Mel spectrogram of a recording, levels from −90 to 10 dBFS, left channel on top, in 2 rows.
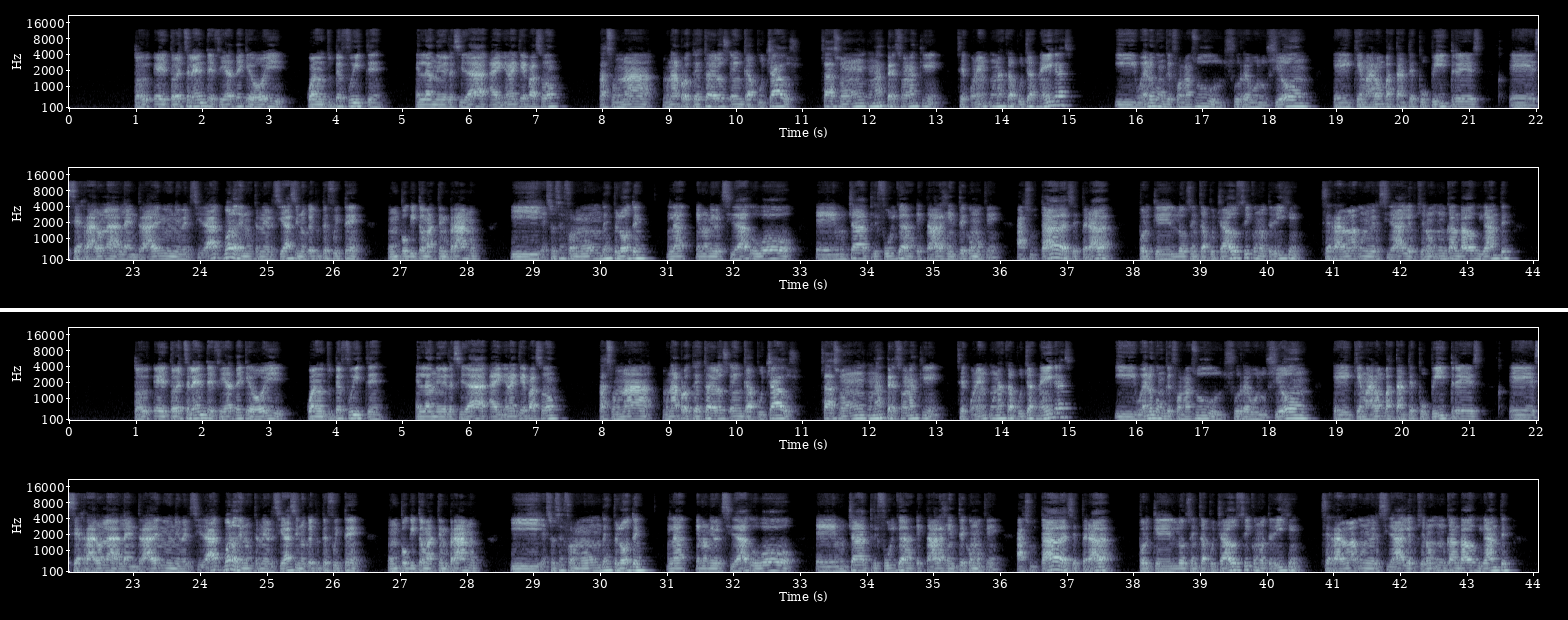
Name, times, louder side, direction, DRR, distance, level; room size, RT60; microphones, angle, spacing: voice 1, 1.0-3.2 3.6-4.7 5.2-7.3 8.0-10.9 11.3-13.0 13.3-15.0 15.7-18.6 19.0-21.1 21.6-26.4 26.8-28.2 28.7-30.7 31.0-32.9 33.2-35.9 36.3-37.7 38.1-40.5 40.9-43.6, right 2 dB, 25° right, -4 dB, 0.8 m, -22 dB
2.6 x 2.1 x 3.3 m, 0.27 s
head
